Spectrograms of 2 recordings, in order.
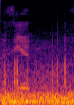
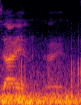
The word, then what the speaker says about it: Zion: colder up in Z zen zen that's not even how they say it I know I don't know I can't say it right uh Z Zion Zion that's the local way of saying it apparently the Utah accent yeah but it should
